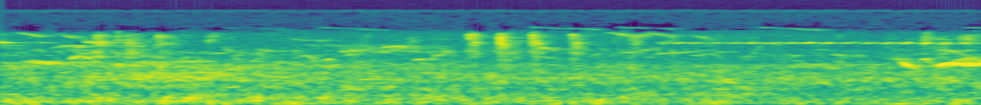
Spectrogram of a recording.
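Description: Faint birds chirping: scattered short calls, clustered around the middle, over low background noise.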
